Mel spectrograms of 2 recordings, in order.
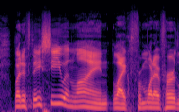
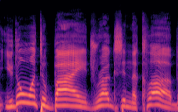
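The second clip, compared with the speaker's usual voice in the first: put-on German accent; 6 semitones higher, 4 dB louder than usual. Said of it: "that's my German accent".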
